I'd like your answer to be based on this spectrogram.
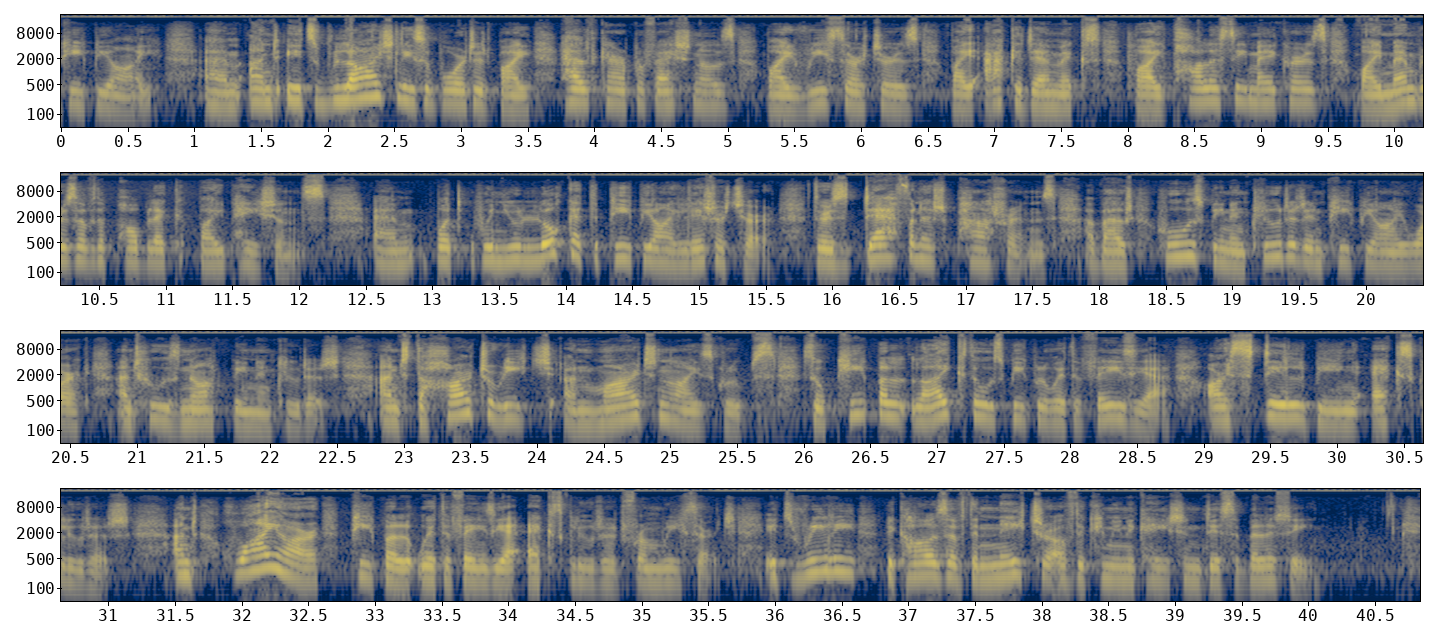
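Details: Adult woman speaking; normal speech.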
